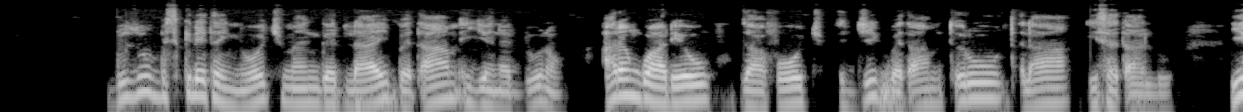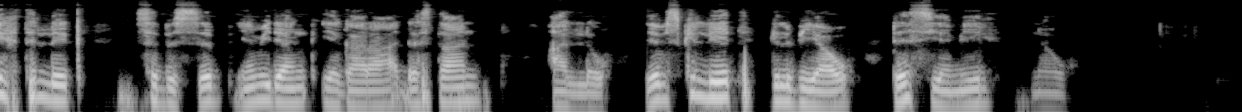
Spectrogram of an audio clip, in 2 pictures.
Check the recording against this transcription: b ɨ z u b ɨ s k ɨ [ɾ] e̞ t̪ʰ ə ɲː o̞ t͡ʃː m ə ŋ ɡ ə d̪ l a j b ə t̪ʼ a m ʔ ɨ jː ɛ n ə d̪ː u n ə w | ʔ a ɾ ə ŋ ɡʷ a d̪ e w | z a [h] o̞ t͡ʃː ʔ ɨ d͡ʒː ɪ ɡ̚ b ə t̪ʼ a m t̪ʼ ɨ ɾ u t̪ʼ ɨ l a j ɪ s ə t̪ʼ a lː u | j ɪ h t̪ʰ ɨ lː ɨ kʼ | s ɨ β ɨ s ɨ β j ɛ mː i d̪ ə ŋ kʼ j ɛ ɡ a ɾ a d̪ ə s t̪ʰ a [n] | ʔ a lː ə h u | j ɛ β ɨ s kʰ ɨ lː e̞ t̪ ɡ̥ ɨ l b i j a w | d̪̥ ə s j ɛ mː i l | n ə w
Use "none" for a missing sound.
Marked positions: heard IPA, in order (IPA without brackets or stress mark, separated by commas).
l, f, n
